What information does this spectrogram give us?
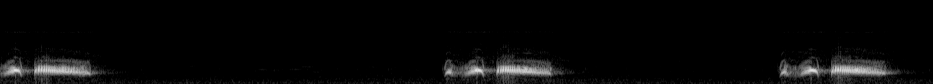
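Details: Spotted dove cooing in the 'giọng thổ' voice style: three phrases about every 3.5 seconds, each two short hollow notes then a long, steady, mellow coo, with silence between.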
